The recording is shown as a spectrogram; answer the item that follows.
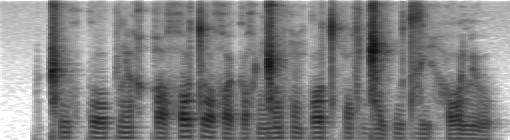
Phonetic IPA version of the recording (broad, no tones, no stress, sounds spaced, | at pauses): ǁ u x k o k l ĩ χ q ɔ χ o t o χ œ k œ χ ŋ͡ǁ õ x õ k ɔ t k ũ sˤ ŋ͡ǁ i p u t z i h ɔ lʲ o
